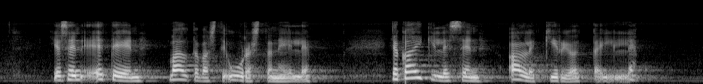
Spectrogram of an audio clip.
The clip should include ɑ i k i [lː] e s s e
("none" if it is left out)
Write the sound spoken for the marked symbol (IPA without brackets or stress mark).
lː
